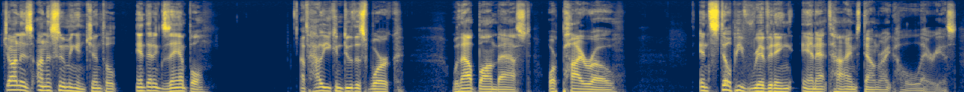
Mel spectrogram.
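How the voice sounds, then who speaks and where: A man's voice: lowish voice, unhurried, darkish tone, no echo, clean studio sound. A man hosting a podcast, delivering an informal intro monologue with emphatic phrasing and playful asides. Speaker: podcast host.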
